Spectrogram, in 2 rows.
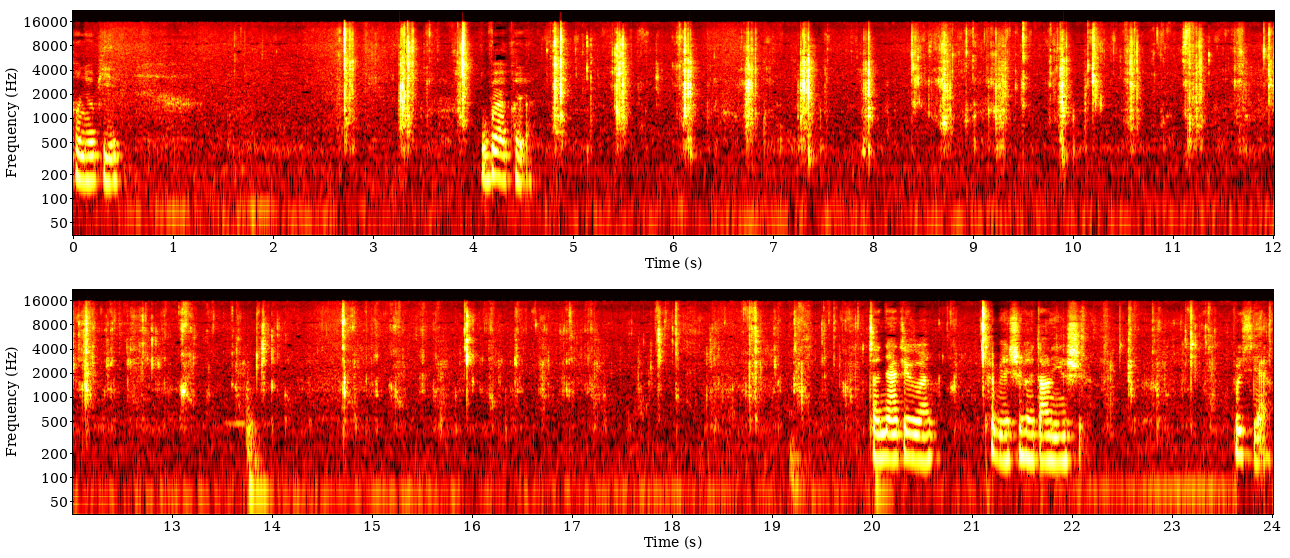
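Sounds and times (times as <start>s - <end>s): crunchy snack chewing: 2.6s - 4.1s, 4.7s - 20.0s, 22.1s - 24.0s.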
